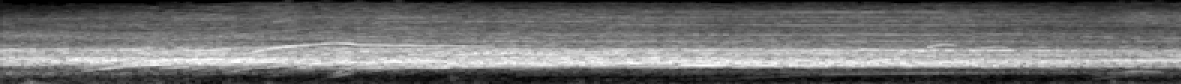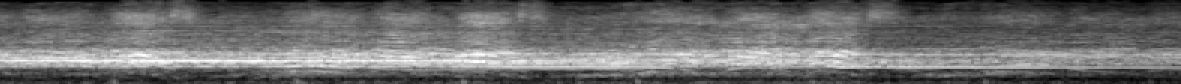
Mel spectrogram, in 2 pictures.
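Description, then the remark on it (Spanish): A large crowd at a rally shouts and whoops loudly together, a dense sustained roar of many voices with rising yells and cheers, staying strong throughout before easing slightly near the end. “Vamos a gritar fuerte para que nos escuche el presidente y nos escuchen en todo el mundo.”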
